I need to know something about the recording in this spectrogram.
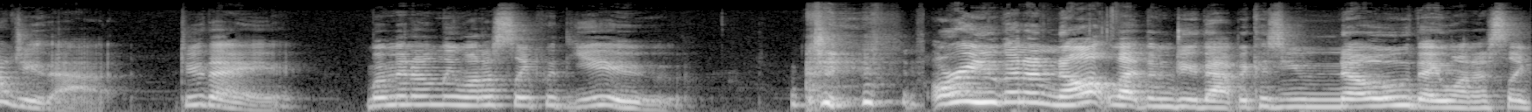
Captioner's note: laughs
